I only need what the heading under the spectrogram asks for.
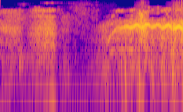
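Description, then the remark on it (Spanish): A horse lets out a loud, shrill whinny with a wavering, quavering pitch in the second half, preceded by a brief breathy rustle and a short pause. “Ay, mi caballo.”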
